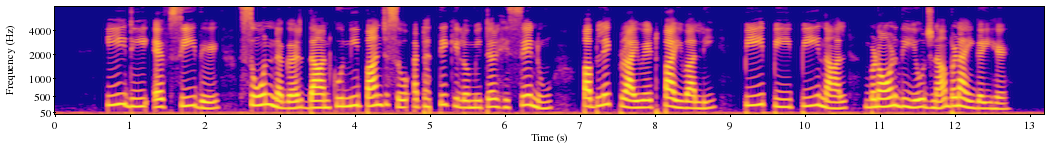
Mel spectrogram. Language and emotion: Punjabi, neutral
